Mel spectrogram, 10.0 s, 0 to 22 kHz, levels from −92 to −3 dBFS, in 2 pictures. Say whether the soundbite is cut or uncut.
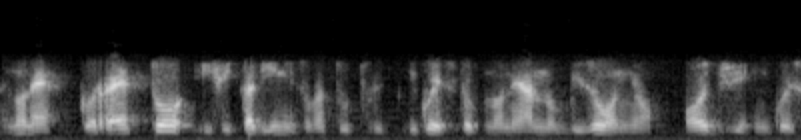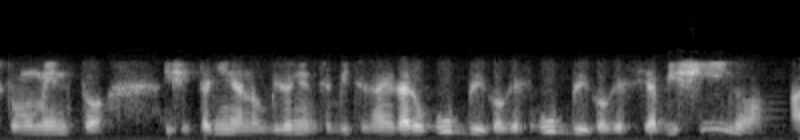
cut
